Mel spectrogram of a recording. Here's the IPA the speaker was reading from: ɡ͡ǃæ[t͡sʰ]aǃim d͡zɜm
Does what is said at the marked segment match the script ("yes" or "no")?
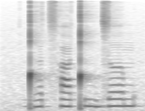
yes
